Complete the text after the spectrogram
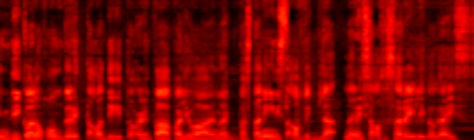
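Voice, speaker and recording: Very fast speech from a man, with ordinary pitch variation and a dry, close sound with no echo. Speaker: gaming streamer. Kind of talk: gameplay reaction commentary. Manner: sounds irritated by tone.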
